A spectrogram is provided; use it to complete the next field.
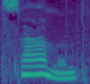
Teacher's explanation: salmon we don't pronounce l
